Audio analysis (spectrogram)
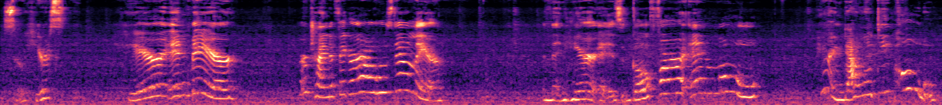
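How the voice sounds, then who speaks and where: A woman reading a picture book to young children like a preschool teacher, in an animated, sing-song, encouraging way with simple questions to her listeners. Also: extremely high pitch, slow, pauses often. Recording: echoey room, distant mic, noisy background.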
